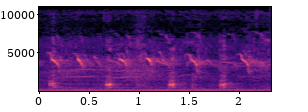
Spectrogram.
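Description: Young hens in Sivaganga cluck close by, with a series of about seven short, regular calls over a low steady hum and no talk.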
